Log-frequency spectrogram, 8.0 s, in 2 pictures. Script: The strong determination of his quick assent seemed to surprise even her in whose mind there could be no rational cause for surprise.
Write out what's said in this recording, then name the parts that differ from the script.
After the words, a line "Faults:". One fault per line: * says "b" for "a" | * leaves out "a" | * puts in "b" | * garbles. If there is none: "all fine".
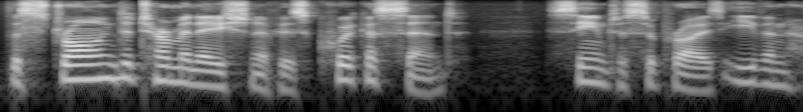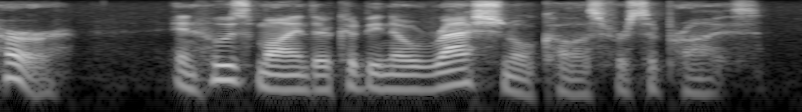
The strong determination of his quick assent seemed to surprise even her in whose mind there could be no rational cause for surprise.
Faults:
all fine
